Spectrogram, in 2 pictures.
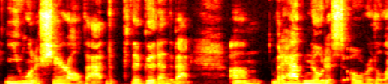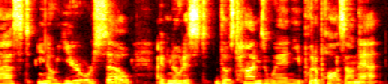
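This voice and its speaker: Slightly low-voiced woman chatting on a podcast. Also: level tone, normal speed. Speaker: podcast co-host. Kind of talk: casual conversational podcast talk.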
